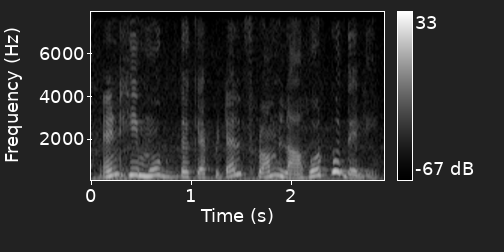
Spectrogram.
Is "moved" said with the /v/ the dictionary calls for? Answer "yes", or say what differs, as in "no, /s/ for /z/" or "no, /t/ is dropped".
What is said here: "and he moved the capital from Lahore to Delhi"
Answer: yes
